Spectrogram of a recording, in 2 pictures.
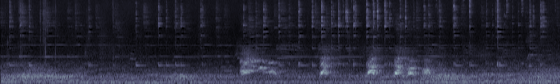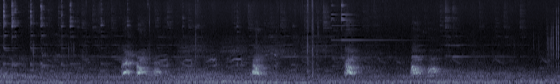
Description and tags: Istanbul ambience princes island
Record ambience at the mountain on Princess Island, Istanbul.
nature, field-recording, ambience, birds, istanbul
